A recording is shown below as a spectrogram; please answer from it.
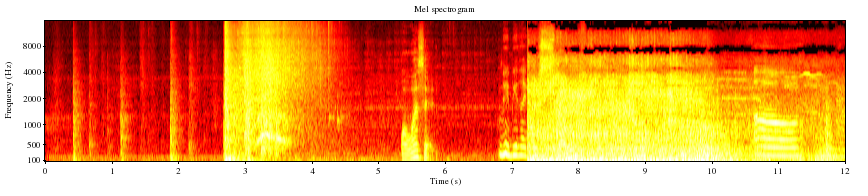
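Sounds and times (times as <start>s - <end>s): glass shattering: 2.7s - 4.4s.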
